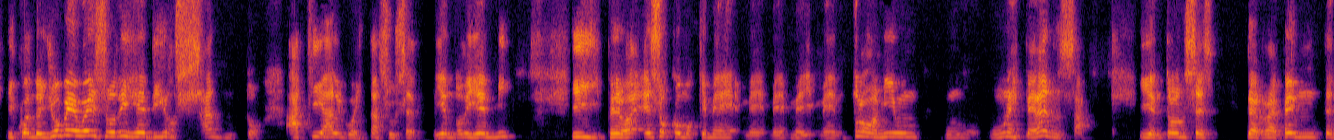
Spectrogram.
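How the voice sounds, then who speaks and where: A man's voice: high voice, fairly bright tone. A reverend telling a missionary testimony from the pulpit, speaking with strong emotion, repeating his words and calling his listeners brothers and sisters.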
